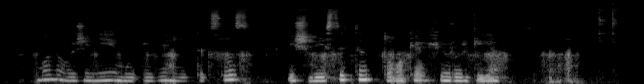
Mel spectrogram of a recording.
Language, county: Lithuanian, Vilnius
